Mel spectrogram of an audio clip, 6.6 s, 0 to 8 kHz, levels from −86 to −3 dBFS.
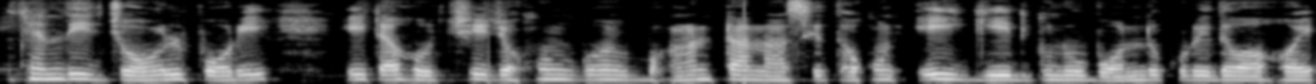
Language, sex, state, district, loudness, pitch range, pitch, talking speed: Bengali, female, West Bengal, Kolkata, -18 LUFS, 155-175 Hz, 165 Hz, 175 wpm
